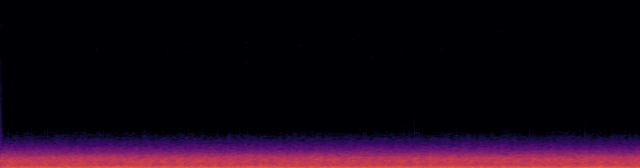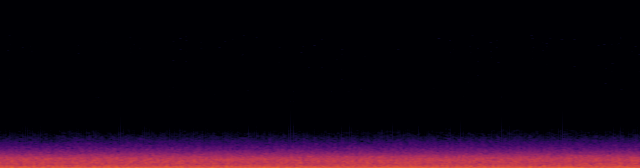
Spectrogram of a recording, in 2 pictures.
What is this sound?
Ship atmosphere
This is my attempt to recreate the atmosphere aboard any federation starship.
ambience, background-sound, dark, drone, engine, Star-Trek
